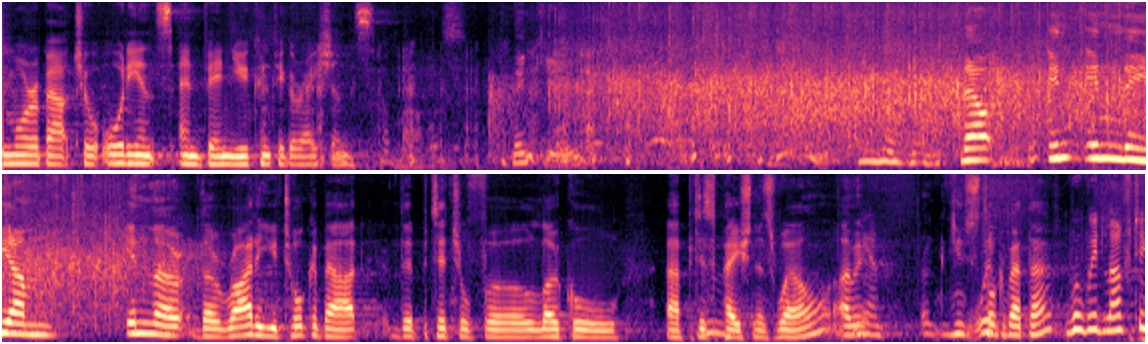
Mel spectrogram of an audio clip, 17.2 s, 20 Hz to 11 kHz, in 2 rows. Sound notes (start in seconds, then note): 3.6 audience applauding and cheering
